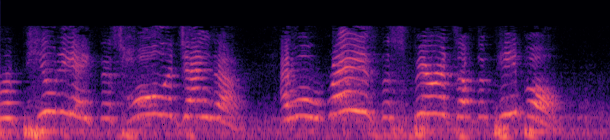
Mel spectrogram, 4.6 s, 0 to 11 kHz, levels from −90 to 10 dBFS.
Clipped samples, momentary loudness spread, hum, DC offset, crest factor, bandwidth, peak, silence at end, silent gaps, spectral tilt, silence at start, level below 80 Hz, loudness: under 0.1%; 8 LU; none; 0.1%; 14 dB; 6.6 kHz; -10 dBFS; 0 s; none; -6.5 dB/octave; 0 s; -38 dBFS; -24 LUFS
